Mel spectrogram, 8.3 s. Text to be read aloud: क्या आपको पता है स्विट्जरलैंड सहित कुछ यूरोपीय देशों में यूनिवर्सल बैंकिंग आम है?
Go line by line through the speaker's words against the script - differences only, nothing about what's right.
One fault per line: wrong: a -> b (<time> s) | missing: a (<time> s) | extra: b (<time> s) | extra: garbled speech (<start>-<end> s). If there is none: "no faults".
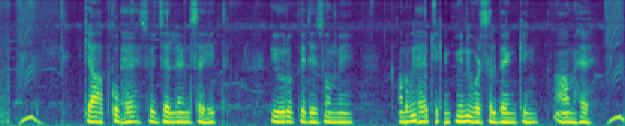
missing: पता (1.6 s)
missing: कुछ (3.0 s)
extra: garbled speech (5.3-6.0 s)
